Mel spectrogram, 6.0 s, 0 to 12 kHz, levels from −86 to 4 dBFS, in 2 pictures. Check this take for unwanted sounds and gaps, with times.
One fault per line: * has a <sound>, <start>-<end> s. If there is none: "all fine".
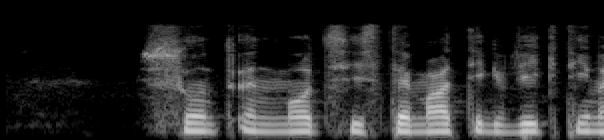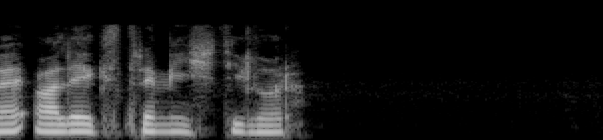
all fine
